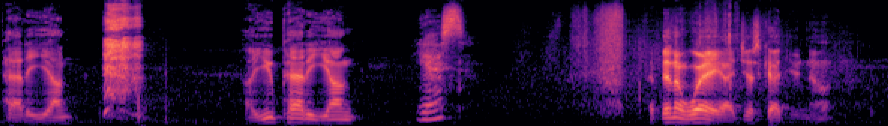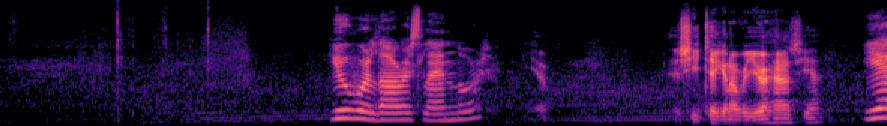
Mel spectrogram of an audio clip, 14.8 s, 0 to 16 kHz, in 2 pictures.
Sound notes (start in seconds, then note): 1.1 gasping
